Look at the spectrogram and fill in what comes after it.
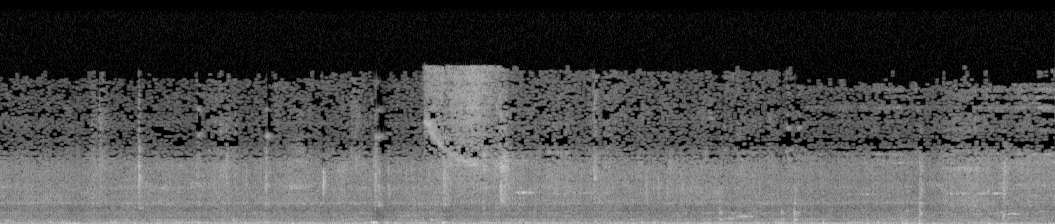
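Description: Express train running on the track, heard from aboard: a steady low rumble with scattered clicks and knocks from the wheels and coach, one sharper knock a little under four seconds in.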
